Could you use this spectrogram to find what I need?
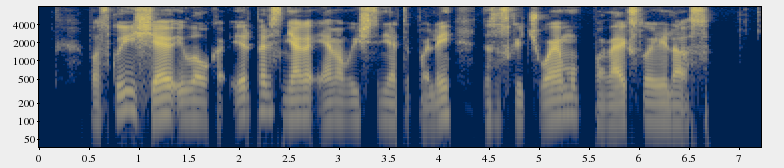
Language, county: Lithuanian, Vilnius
